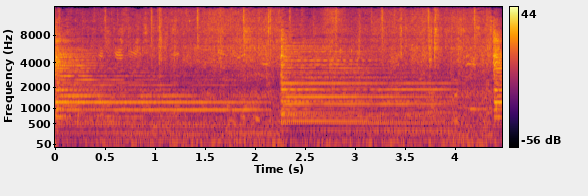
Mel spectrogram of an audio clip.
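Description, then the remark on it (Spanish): Church bells toll steadily in mourning for the death of Pope Francis, their rich, sustained tones ringing and overlapping, with a fresh loud strike about halfway through that sets the resonance humming again. “Las campanas de catedrales, parroquias e iglesias se han tocado en señal de luto,”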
